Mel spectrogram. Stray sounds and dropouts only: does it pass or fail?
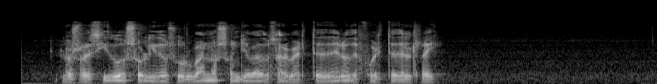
pass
